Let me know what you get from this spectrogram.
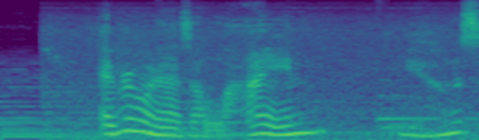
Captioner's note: voiceover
